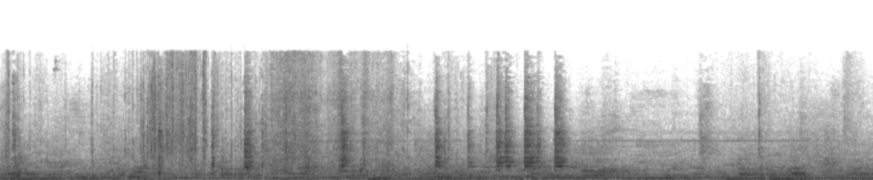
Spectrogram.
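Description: Clear plastic seafood-boil bags crinkling and rustling as they are handled and opened, with voices in the background.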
